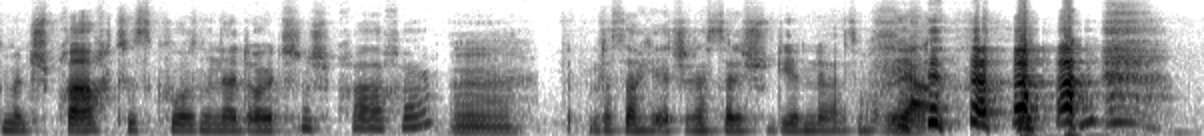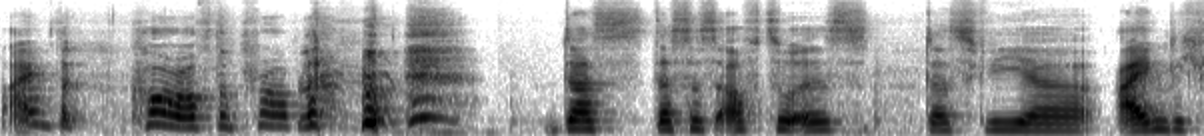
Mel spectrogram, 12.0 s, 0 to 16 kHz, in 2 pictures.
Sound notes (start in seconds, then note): 4.4 both laugh; 8.2 laughs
